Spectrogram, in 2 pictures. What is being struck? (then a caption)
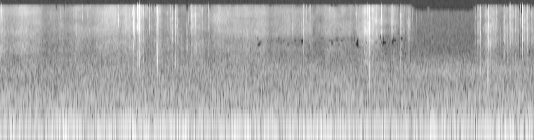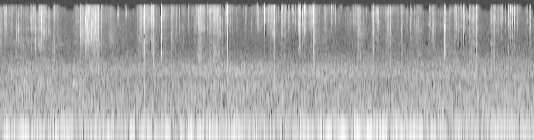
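Raw onion with papery outer skin. A whole raw brown onion, solid and held in the hands, has its dry papery skin tapped and scratched with long white nails. The loose skin gives a soft, steady crackle with bright, crisp ticks and scratches over a faint low rumble.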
